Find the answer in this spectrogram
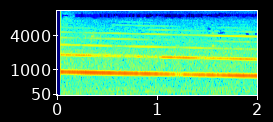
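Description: Fire rescue squad truck's siren sounding as it approaches, one long tone sliding slowly down in pitch.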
